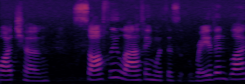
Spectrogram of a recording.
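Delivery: ordinary delivery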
